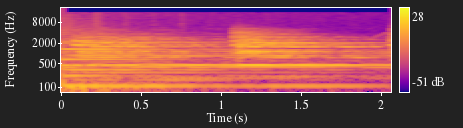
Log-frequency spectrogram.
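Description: Church tower bells ringing, a new bell struck about once a second, each note ringing on under the next.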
